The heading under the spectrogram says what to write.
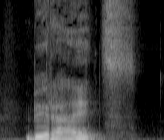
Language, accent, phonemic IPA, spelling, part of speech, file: German, Austria, /beˈʁaɛ̯ts/, bereits, adverb, De-at-bereits.ogg
- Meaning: already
